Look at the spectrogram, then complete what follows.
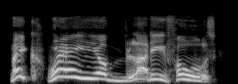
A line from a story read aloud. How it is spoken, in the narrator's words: Sir Luther roared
